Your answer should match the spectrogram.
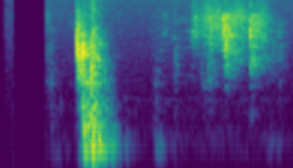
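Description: A single short, sudden thump about half a second in, followed by faint small knocks.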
